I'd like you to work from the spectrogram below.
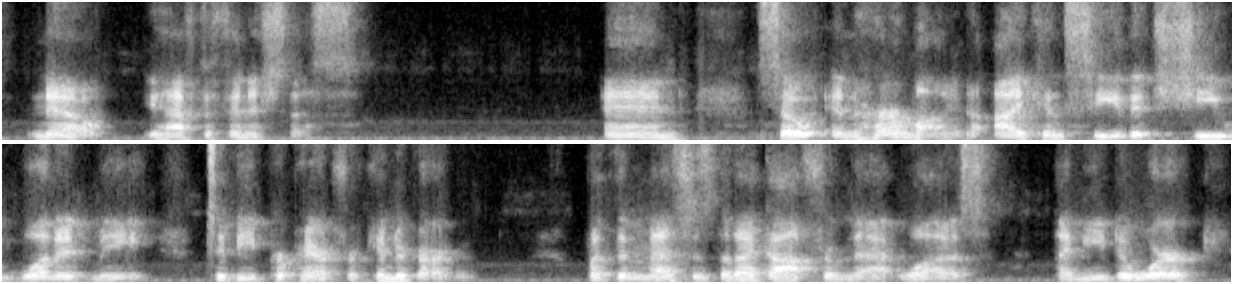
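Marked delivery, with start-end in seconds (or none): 0.2-1.8 put-on stern tone. Speaker retells mom's answer when asked for a break, imitating mom's stern voice. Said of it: "she said in a stern voice".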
